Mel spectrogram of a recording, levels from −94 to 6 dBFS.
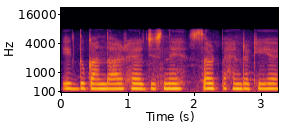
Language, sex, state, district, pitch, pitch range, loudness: Hindi, female, Uttar Pradesh, Lucknow, 230 Hz, 225-235 Hz, -15 LUFS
